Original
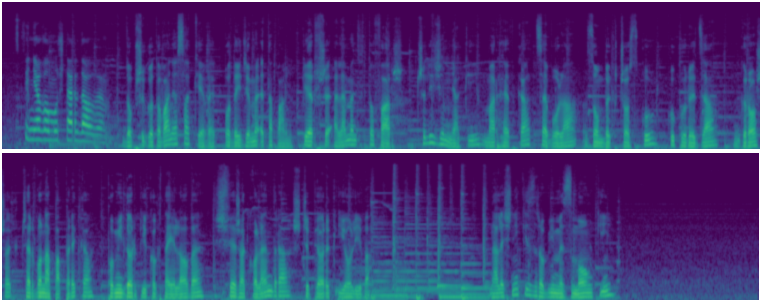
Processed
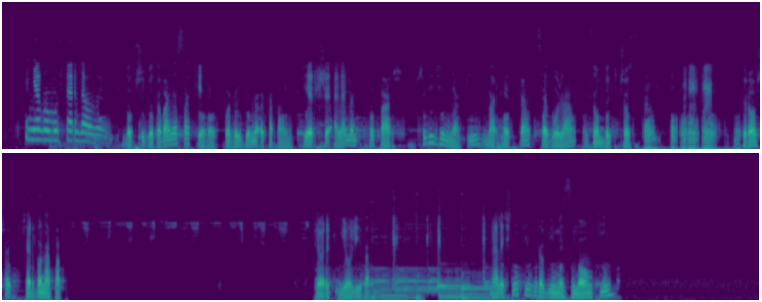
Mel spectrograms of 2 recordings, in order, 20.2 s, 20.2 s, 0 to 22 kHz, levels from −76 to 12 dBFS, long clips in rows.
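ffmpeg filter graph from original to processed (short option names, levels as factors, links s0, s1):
-filter_complex "[0:a]asettb=1/sr,asplit=3[s0][s1][s2];[s0]atrim=end=2.664[s3];[s1]atrim=start=2.66:end=3.76,asetpts=PTS-STARTPTS,afade=t=in:d=0.004:c=qsin,afade=t=out:st=1.096:d=0.004:c=qsin,lowpass=f=1300:w=0.5412,lowpass=f=1300:w=1.3066,agate=range=0.0224:threshold=0.0224:ratio=3:release=100:detection=peak,acompressor=mode=upward:threshold=0.0178:ratio=2.5:attack=3.2:release=140:knee=2.83:detection=peak[s4];[s2]atrim=start=3.756[s5];[s3][s4]acrossfade=d=0.004:c1=hsin:c2=qsin[s6];[s6][s5]acrossfade=d=0.004:c1=qsin:c2=hsin,asettb=1/sr,asplit=3[s7][s8][s9];[s7]atrim=end=4.564[s10];[s8]atrim=start=4.56:end=6.99,asetpts=PTS-STARTPTS,afade=t=in:d=0.004:c=qsin,afade=t=out:st=2.426:d=0.004:c=qsin,lowpass=10000,highshelf=f=3900:g=-10[s11];[s9]atrim=start=6.986[s12];[s10][s11]acrossfade=d=0.004:c1=hsin:c2=qsin[s13];[s13][s12]acrossfade=d=0.004:c1=qsin:c2=hsin,asettb=1/sr,asplit=3[s14][s15][s16];[s14]atrim=end=8.504[s17];[s15]atrim=start=8.5:end=9.86,asetpts=PTS-STARTPTS,afade=t=in:d=0.004:c=qsin,afade=t=out:st=1.356:d=0.004:c=qsin,highshelf=f=8400:g=-10.5,asplit=2[s18][s19];[s19]adelay=47,volume=0.316[s20];[s18][s20]amix=inputs=2:normalize=0,atrim=end_sample=59976,aeval=exprs='abs(val(0))':c=same[s21];[s16]atrim=start=9.856[s22];[s17][s21]acrossfade=d=0.004:c1=hsin:c2=qsin[s23];[s23][s22]acrossfade=d=0.004:c1=qsin:c2=hsin,asettb=1/sr,asplit=3[s24][s25][s26];[s24]atrim=end=10.984[s27];[s25]atrim=start=10.98:end=14.29,asetpts=PTS-STARTPTS,afade=t=in:d=0.004:c=qsin,afade=t=out:st=3.306:d=0.004:c=qsin,acompressor=threshold=0.0631:ratio=10:attack=3.2:release=140:knee=1:detection=peak,lowpass=f=2700:t=q:w=0.5098,lowpass=f=2700:t=q:w=0.6013,lowpass=f=2700:t=q:w=0.9,lowpass=f=2700:t=q:w=2.563,afreqshift=-3200,aeval=exprs='val(0)*pow(10,-24*if(lt(mod(-3.4*n/s,1),2*abs(-3.4)/1000),1-mod(-3.4*n/s,1)/(2*abs(-3.4)/1000),(mod(-3.4*n/s,1)-2*abs(-3.4)/1000)/(1-2*abs(-3.4)/1000))/20)':c=same[s28];[s26]atrim=start=14.286[s29];[s27][s28]acrossfade=d=0.004:c1=hsin:c2=qsin[s30];[s30][s29]acrossfade=d=0.004:c1=qsin:c2=hsin,equalizer=f=125:t=o:w=1:g=-5,equalizer=f=500:t=o:w=1:g=9,equalizer=f=1000:t=o:w=1:g=-9,equalizer=f=2000:t=o:w=1:g=12,afwtdn=0.0631,equalizer=f=1400:t=o:w=0.83:g=-13.5,volume=0.376"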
